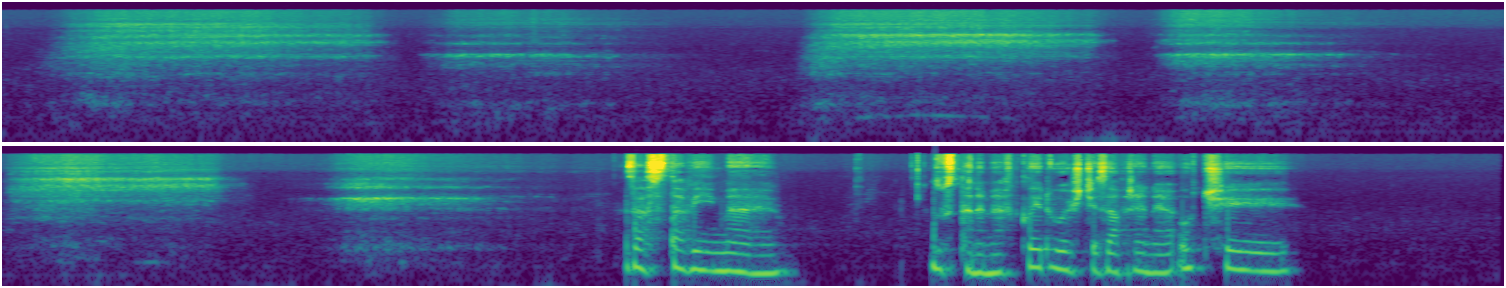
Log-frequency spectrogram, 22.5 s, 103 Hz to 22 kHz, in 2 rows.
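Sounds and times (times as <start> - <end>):
slow deep breaths in and out during a guided breathing exercise: 0.3 - 15.9
speech: 16.0 - 17.3, 18.3 - 21.1.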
